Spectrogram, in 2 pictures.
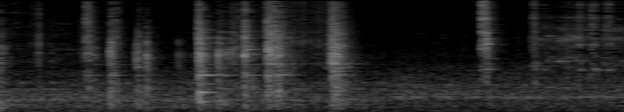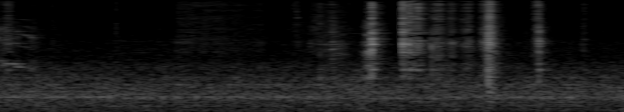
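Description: Rusty steel plate handled on a wooden work board: a quick run of light clinks and taps in the first two seconds, then a few scattered taps over a faint steady hum.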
